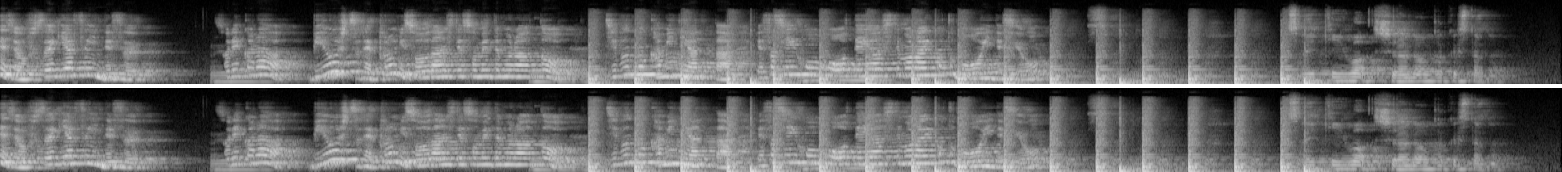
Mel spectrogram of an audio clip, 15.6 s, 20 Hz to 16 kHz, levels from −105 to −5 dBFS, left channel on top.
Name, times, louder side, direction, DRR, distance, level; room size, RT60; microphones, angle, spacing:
voice 1, 0.0-1.4 2.2-2.8 3.1-5.6 6.0-10.4, left 1 dB, 85° left, 4 dB, 7.6 m, -29 dB
voice 2, 2.1-2.6 5.3-5.9 8.0-8.8 10.9-11.7 12.1-12.2 12.8-14.8, left 1 dB, 15° left, 0 dB, 4.6 m, -40 dB
sound 1, 5.9-6.1 6.4-6.5 6.8-7.0 7.3-7.9 8.2-8.4 8.7-8.8 9.1-9.7 10.0-10.2 10.5-10.7 11.0-11.6 11.9-12.1 12.4-12.5 12.8-13.2, right 1 dB, 20° right, 1.1 m, -27 dB
30.0 x 17.0 x 10.0 m, 0.93 s
head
